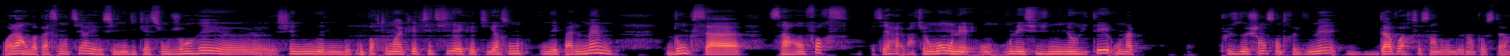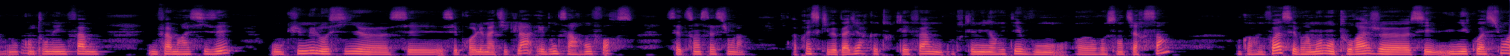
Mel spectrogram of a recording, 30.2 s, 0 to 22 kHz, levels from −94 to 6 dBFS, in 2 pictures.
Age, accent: 30-49, French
